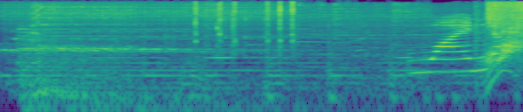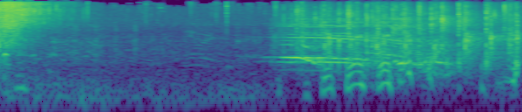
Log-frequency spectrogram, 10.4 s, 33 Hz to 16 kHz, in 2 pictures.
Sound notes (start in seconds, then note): 7.9 applause; 8.5 laughter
